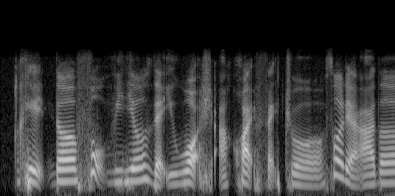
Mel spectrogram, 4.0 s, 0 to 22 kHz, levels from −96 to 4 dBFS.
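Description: No technical faults can be heard in this speech, which comes through the call path as that path normally sounds.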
